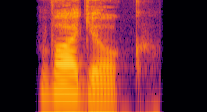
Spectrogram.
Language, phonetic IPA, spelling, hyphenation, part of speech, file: Hungarian, [ˈvɒɟok], vagyok, va‧gyok, verb, Hu-vagyok.ogg
- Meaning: first-person singular indicative present indefinite of van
